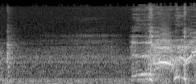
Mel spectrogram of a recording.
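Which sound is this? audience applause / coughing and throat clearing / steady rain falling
coughing and throat clearing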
